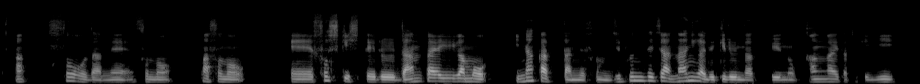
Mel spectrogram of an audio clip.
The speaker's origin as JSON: {"language": "Japanese", "region": "Hiroshima", "country": "Japan", "tie": "born or raised there", "said": "自分自身が広島出身であの平和学習とかあの原爆ドームとかそういったものがすごい身近にあった環境で育った"}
